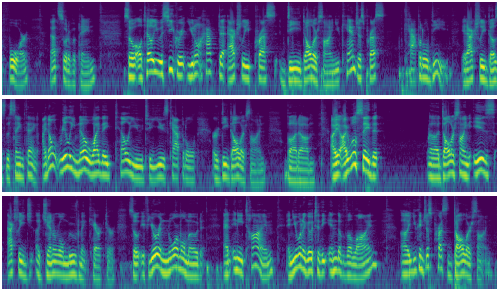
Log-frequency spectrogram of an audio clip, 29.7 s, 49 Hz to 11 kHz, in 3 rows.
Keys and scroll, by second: 5.3 d, 5.8 shift+4, 6.2 Escape, 6.3 u, 7.7 shift+d, 16.9 u, 22.0-25.3 typing, 28.6 shift+4.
